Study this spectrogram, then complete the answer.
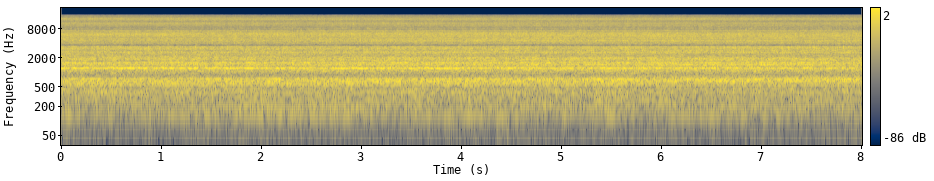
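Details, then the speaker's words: Toilet cistern fill valve with a leaking diaphragm seal: a steady, unbroken hiss of running water that never stops while the tank does not fill; continuous noise means the diaphragm seal, not the flush seal. "Alors, le joint de membrane, il fuit. C'est en continu. Quand vous avez un bruit en continu ici, c'est pas le joint de la chasse d'eau qui fuit, c'est le joint de membrane."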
